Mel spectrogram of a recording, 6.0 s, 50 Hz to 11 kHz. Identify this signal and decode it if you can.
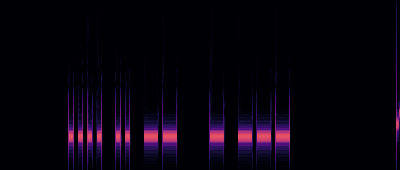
Morse code, heard as a keyed tone, about 17 wpm, 700 Hz. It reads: HIM TO
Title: Sets of 2 Words 17wpm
